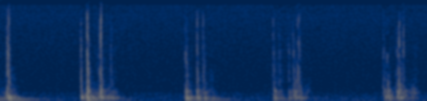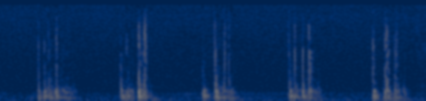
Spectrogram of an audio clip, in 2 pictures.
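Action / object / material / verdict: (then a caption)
tap / plastic cup / plastic / none. A tall, hollow, apparently empty teal-green plastic cup with a yellow crescent-moon decoration on the front is held upright and tapped and scratched with long acrylic nails. About ten short bursts of quick double taps and scratches land roughly once a second, giving dull, hollow, low-pitched knocks that die away almost at once.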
